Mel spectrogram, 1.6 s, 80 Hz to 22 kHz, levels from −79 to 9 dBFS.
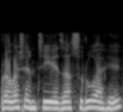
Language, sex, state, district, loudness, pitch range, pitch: Marathi, female, Maharashtra, Sindhudurg, -14 LUFS, 185-195 Hz, 190 Hz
